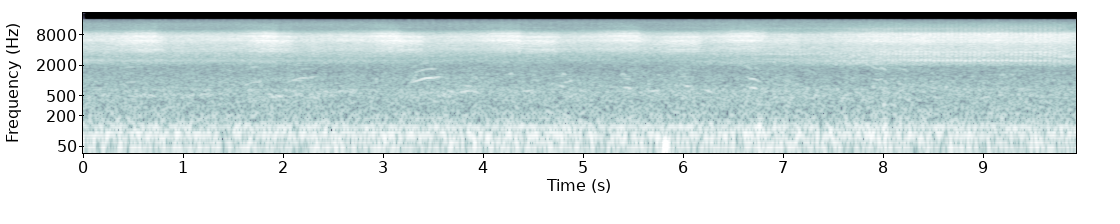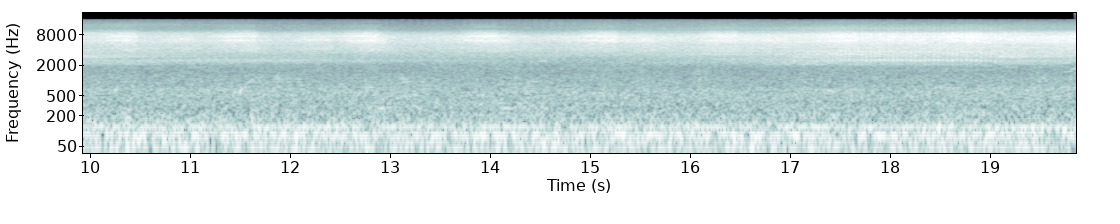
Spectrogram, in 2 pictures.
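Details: Pulsing cicada chorus from the shore of Table Rock Lake in southern Missouri on a hot day, the high rasping buzz rising and falling in repeated surges about once a second or so, over a quiet low hum of lake boating.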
